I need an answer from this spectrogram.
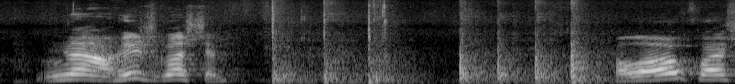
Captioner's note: knocking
